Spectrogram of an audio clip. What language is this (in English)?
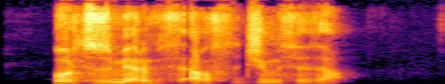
Kabyle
